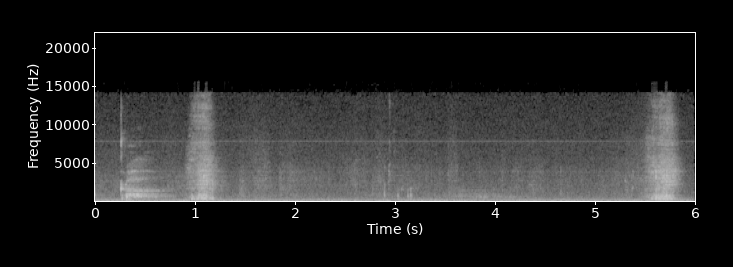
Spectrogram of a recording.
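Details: Deliberately performed variety of sneezes: short, sharp, breathy bursts with quiet pauses between them, in a small room.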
